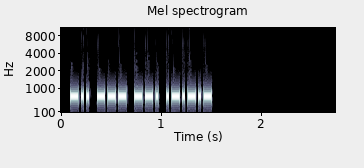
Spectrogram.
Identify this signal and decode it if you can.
Morse code, heard as a keyed tone, about 46 wpm, 700 Hz. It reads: DOG.
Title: Pangram Challenge v2 - 45wpm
